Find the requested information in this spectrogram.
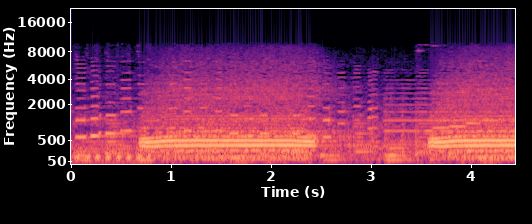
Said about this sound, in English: Hi, this is my train. Ooh, a train. Yes, this is my train.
